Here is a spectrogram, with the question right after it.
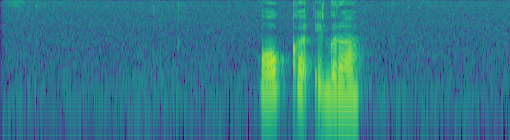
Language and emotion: Russian, neutral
